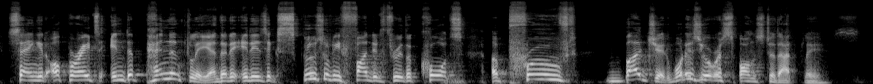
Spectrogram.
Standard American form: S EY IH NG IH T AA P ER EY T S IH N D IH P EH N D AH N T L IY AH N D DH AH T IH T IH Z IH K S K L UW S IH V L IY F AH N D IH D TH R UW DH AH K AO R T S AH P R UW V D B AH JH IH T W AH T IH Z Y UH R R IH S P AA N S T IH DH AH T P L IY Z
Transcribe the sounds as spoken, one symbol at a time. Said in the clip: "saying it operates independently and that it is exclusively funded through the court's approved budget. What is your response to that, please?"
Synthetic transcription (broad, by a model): S EY IH NG IH T AA P ER EY T S IH N D IH P EH N D AH N T L IY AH N DH AH T IH T IH Z IH K S K L UW S IH V L IY F AH N D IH D TH R UW DH AH K AO R T S AH P R UW V D B AH JH IH T W AH T IH Z Y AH R R IH S P AA N S T IH DH AH T P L IY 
